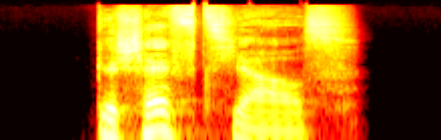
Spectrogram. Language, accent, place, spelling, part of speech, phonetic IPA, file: German, Germany, Berlin, Geschäftsjahrs, noun, [ɡəˈʃɛft͡sˌjaːɐ̯s], De-Geschäftsjahrs.ogg
- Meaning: genitive singular of Geschäftsjahr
